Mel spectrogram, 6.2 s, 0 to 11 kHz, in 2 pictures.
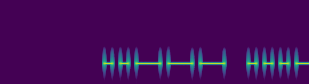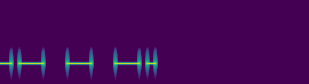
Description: Morse code, heard as a keyed tone, about 15 wpm, 700 Hz. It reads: 23TN
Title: Common Cut Numbers - 4-Digit 15wpm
